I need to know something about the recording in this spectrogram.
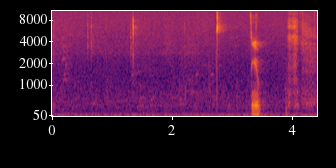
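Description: A quiet pause with a few faint, sharp clicks spread across it. Near the end comes one brief, louder sound from a person's voice.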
